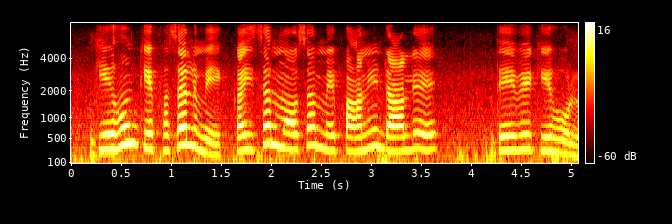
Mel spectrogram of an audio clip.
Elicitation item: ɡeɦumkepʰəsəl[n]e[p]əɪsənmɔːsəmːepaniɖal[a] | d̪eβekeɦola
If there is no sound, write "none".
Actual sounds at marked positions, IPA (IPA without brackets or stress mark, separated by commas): m, k, e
